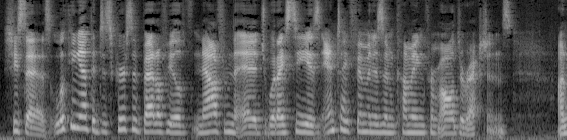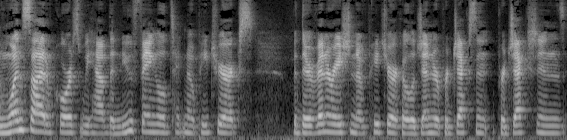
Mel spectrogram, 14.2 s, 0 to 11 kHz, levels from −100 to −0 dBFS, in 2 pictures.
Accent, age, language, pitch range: American, 30-49, English, 165-200 Hz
